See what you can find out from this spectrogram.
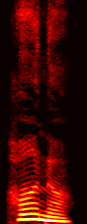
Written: ಹಾನ

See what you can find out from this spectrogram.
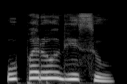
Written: ಉಪರೋಧಿಸು

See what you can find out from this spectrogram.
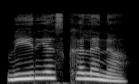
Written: ವೀರ್ಯಸ್ಖಲನ

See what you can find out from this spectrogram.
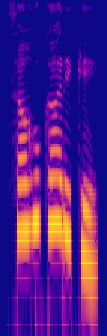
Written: ಸಾಹುಕಾರಿಕೆ

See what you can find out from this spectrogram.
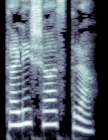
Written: ತಳಿಶಾಸ್ತ್ರ

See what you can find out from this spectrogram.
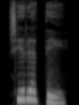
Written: ಛುರಿತ

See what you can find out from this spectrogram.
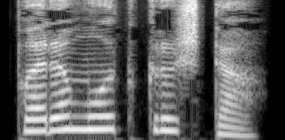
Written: ಪರಮೋತ್ಕøಷ್ಟ

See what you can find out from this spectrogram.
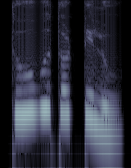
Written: ತೂಗುತೊಟ್ಟಿಲು

